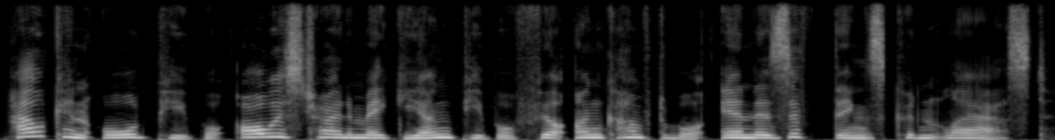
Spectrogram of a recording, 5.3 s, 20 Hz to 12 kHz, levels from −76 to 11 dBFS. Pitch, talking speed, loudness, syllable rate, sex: 245 Hz, 205 wpm, -16 LUFS, 5.1 syllables/s, female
